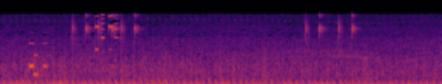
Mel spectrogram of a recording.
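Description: A phone menu clicks and beeps in quick taps.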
